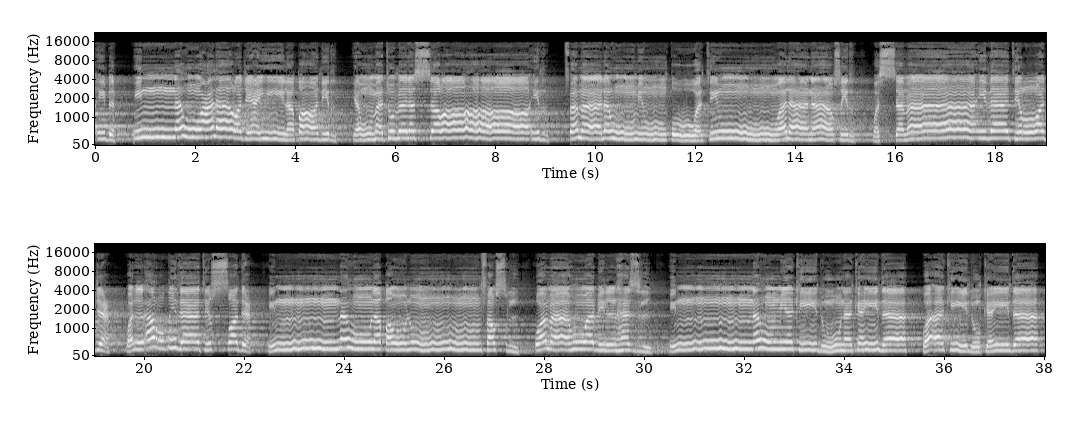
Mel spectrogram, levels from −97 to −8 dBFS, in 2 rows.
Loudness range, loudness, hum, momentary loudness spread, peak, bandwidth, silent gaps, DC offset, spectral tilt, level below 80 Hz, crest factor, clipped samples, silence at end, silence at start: 2 LU; -16 LUFS; none; 7 LU; -2 dBFS; 15.5 kHz; none; under 0.1%; -3 dB/octave; -72 dBFS; 16 dB; under 0.1%; 0 s; 0 s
